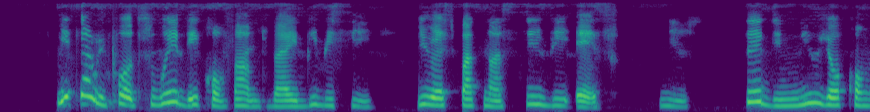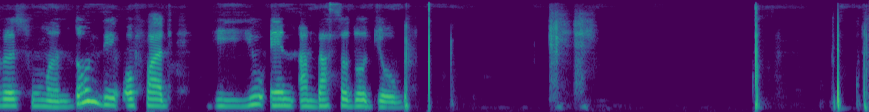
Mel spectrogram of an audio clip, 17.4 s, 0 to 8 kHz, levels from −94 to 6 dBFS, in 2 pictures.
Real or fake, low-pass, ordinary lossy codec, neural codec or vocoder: fake; 7.2 kHz; none; codec, 44.1 kHz, 2.6 kbps, SNAC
